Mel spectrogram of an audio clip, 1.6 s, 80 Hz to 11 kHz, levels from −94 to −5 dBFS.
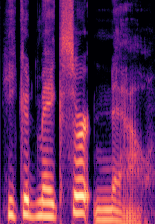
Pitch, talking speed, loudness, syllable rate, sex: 180 Hz, 195 wpm, -17 LUFS, 4.1 syllables/s, female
